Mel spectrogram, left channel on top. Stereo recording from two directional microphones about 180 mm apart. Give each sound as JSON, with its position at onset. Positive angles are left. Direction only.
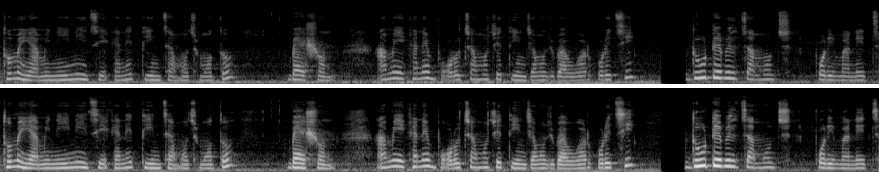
{"t": 0.0, "sound": "a woman's voice", "side_deg": -20}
